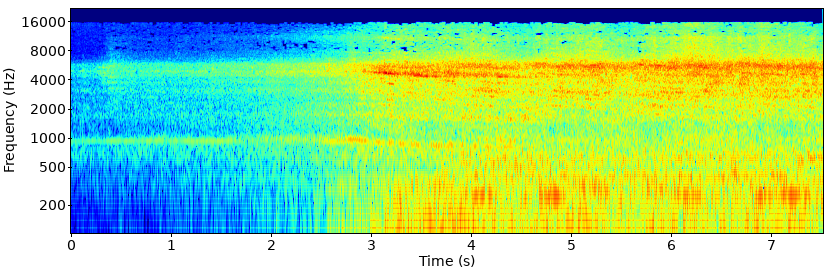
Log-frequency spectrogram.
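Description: NSB El 18 electric locomotive and its passenger coaches approaching and passing close by. A faint high whine comes first, then a swelling rumble and rush of steel wheels on the rails that turns loud about three seconds in and holds steady as the coaches go past.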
